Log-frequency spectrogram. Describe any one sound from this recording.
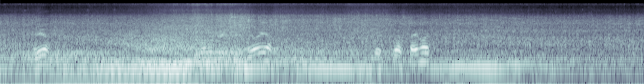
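A truck engine idles nearby with a low rumble.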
